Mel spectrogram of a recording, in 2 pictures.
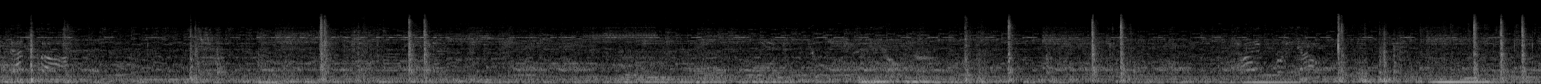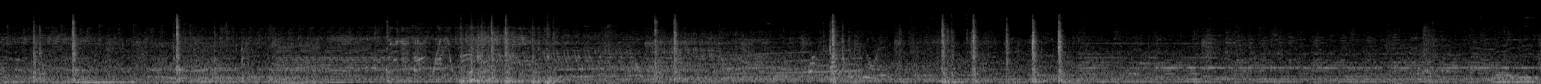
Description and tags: Pinball Hall Of Fame 4
Sounds from the Pinball Hall Of Fame in LAs Vegas.
arkade, game, pinball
